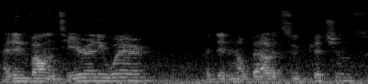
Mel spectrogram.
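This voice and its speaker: A man's voice: fairly high pitch, fairly even intonation, normal speed, lightly acted. A man playing a gloomy, wry old failed novelist on his deathbed in a live table read of a stage play. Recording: echoey noisy room, far from mic.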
